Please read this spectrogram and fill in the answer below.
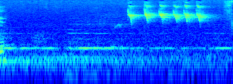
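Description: Faint bird chirps a little past the middle, over a soft, steady low hum.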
